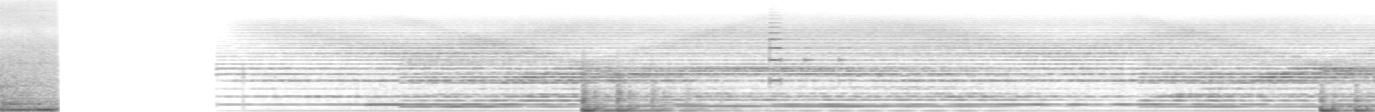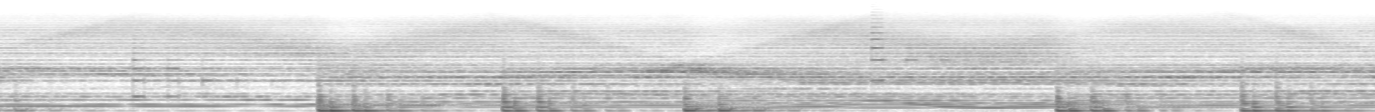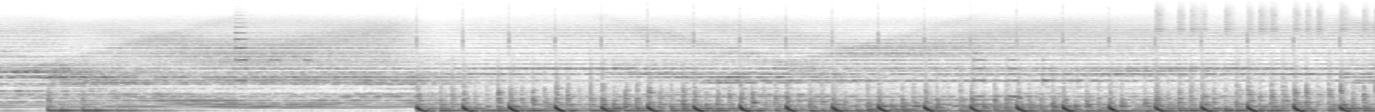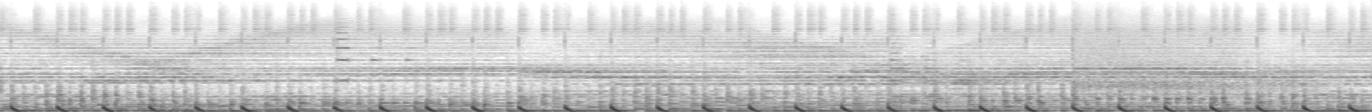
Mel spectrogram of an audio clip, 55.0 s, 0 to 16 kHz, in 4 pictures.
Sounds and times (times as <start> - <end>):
Music: 2.2 - 54.9.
